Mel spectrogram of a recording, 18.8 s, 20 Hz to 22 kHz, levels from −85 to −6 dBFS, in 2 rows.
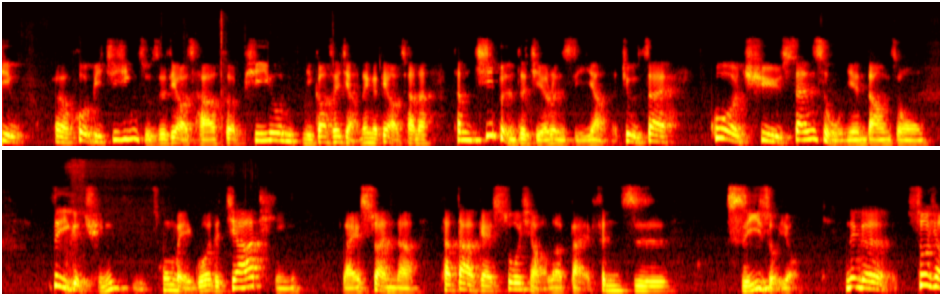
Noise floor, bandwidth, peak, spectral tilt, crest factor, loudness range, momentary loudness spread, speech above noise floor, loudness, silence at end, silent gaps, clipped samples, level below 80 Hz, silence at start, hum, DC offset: -56 dBFS; 16.5 kHz; -6 dBFS; -5 dB/octave; 20 dB; 2 LU; 6 LU; 31 dB; -26 LUFS; 0 s; none; under 0.1%; -72 dBFS; 0 s; none; under 0.1%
